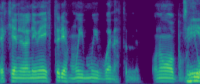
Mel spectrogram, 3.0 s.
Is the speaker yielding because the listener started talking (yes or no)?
no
